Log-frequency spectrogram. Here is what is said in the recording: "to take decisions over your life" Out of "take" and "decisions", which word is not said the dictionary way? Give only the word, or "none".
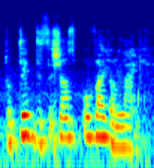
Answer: decisions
